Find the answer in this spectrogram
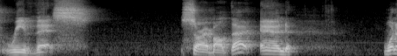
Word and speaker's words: Reeves: actually plays on here I called him Tony Reeves and it's actually pronounced Reeve-is.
